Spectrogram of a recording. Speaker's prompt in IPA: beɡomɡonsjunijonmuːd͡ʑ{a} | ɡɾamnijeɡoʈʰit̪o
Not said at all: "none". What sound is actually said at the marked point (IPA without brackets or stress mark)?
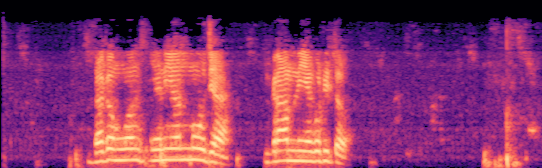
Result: a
